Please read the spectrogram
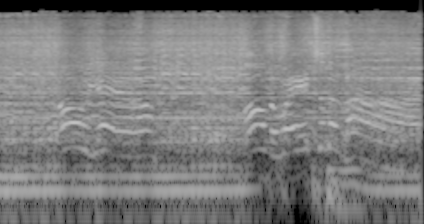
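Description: A band holds one low note at the end of a song while voices whoop and call over it.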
